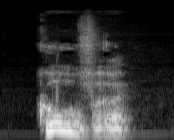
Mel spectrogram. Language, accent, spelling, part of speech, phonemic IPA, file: French, Canada, couvrent, verb, /kuvʁ/, LL-Q150 (fra)-couvrent.wav
- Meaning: third-person plural present indicative/subjunctive of couvrir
